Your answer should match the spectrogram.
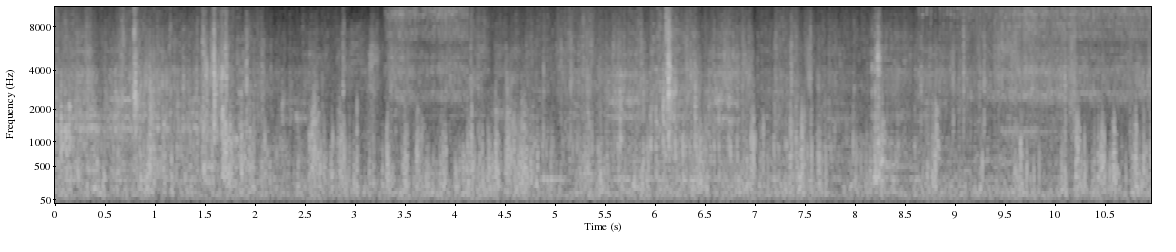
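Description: Wind buffeting the microphone of a bike-mounted action camera at race speed, over the steady noise of knobby cyclocross tyres rolling over bumpy grass and mud, with the bike rattling and clicking over the bumps throughout.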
